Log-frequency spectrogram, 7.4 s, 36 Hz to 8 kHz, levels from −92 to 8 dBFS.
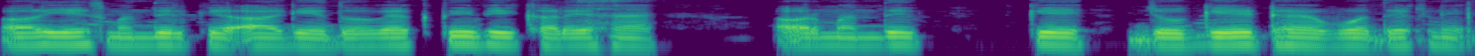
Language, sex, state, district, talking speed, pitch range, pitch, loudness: Hindi, male, Bihar, Purnia, 155 wpm, 110-115 Hz, 110 Hz, -19 LUFS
